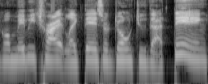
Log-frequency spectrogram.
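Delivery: ordinary talk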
